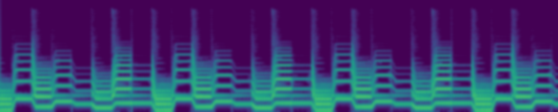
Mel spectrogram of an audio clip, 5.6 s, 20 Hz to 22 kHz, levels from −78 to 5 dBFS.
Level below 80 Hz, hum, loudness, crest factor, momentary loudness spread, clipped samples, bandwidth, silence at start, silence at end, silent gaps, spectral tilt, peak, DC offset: -34 dBFS; none; -19 LUFS; 10 dB; 6 LU; under 0.1%; 16.5 kHz; 0 s; 0 s; none; -7 dB/octave; -8 dBFS; under 0.1%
